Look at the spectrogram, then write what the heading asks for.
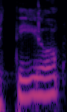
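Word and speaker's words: Thiel: stuff with the Peter theal I don't know if it's Peter Thal or Peter the but I hear people U use both the pronunciations so we got along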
